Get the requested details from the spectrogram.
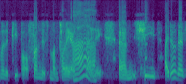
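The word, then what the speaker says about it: Mont Pelerin: Well, it also sounds, the Montpelier, am I pronouncing that correctly? Montpelier Right.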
